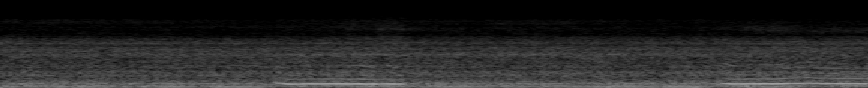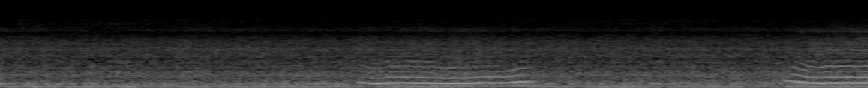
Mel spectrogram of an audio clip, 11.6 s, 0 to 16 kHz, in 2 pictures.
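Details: Big ginger cat asleep, snoring with a low, tonal, slightly rising snore about every three seconds, roughly 20 breaths a minute, over steady low room hum.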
